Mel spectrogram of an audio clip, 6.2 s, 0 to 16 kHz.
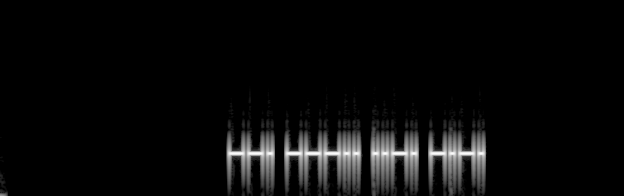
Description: Morse code, heard as a keyed tone, about 25 wpm, 700 Hz. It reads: G8FC
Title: DXCC-100 Call Signs - 4 Characters - 25wpm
